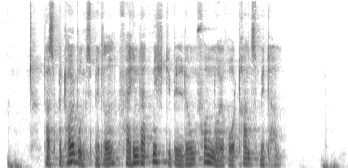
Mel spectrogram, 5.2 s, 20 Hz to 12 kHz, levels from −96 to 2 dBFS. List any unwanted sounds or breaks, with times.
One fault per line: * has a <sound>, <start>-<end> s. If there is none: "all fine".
all fine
